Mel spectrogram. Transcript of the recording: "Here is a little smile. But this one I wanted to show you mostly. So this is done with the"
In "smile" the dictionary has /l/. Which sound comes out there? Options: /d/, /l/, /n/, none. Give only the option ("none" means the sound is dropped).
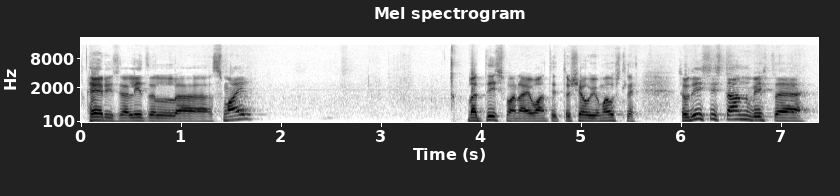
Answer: /l/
